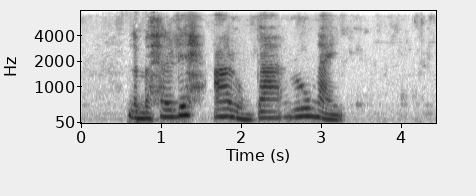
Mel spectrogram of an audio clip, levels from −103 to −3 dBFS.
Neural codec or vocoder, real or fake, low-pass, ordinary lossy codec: none; real; 7.2 kHz; Opus, 16 kbps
